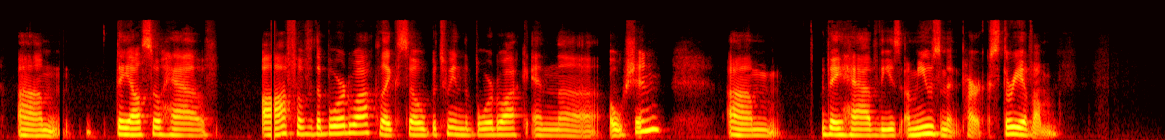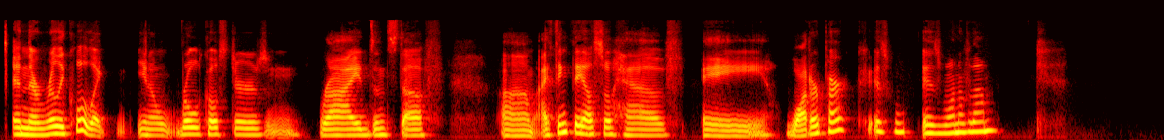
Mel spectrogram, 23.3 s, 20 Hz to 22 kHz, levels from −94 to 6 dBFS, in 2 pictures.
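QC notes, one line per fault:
0.59 to 0.63 s and 2.71 to 2.74 s: gap at a join of encoded pieces. Separately encoded segments were spliced without trimming each run's leading encoder delay and final-frame padding, so gaps of about 41 ms and 34 ms cut into the speech with smeared edges before it resumes mid-flow.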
